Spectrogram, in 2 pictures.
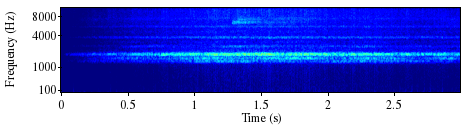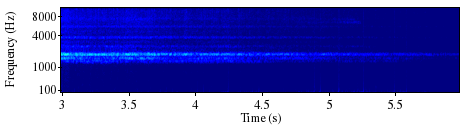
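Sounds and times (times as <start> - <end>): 
ambient choir pad: 0.0 - 5.7.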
